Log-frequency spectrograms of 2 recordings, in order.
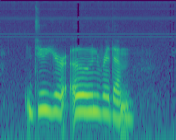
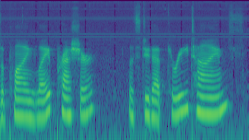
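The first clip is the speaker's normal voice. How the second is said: guided relaxation; 2 semitones lower, 4 dB quieter than usual. Acted. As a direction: ease them through each stroke softly. Leads guided face massage.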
